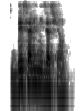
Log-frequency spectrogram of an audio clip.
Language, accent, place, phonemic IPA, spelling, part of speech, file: French, France, Lyon, /de.sa.li.ni.za.sjɔ̃/, désalinisation, noun, LL-Q150 (fra)-désalinisation.wav
- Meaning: desalination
